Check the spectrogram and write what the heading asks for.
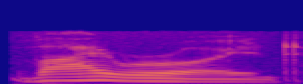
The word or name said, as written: viroid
